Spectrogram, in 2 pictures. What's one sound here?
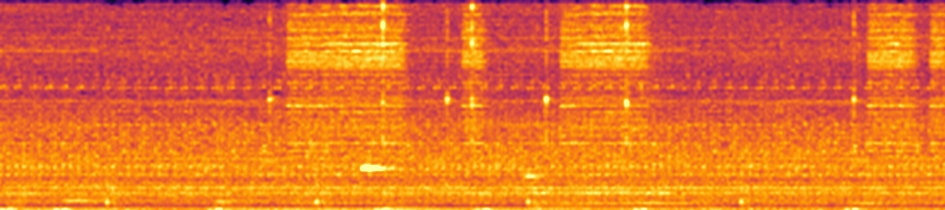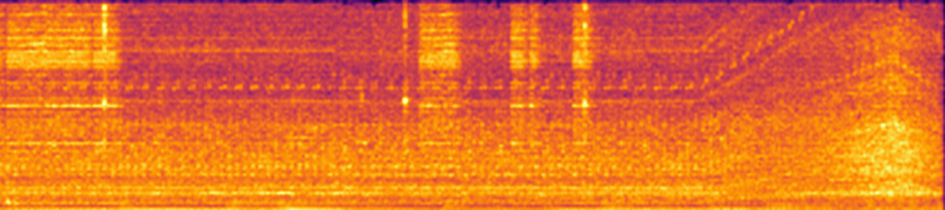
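A diesel engine of a tracked loader rumbles steadily and revs up at times.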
